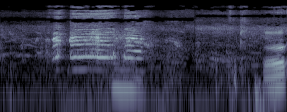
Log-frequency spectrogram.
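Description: Local chickens on a small village farm cluck and call in short bursts close by, with a brief crow-like cry near the end, over faint background noise.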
